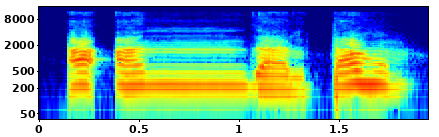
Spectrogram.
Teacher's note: हमजा को इंतहा हलक से ही अदा करना है · इसको अन नहीं करना, आइन से के वाले आइन वाले मखरज से अदा नहीं करना। हमजा को इंतहाई हलक से ही अदा करना है आपने।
